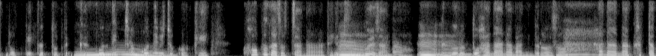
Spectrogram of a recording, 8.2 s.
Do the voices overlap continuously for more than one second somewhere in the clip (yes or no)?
yes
